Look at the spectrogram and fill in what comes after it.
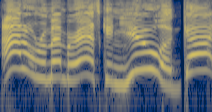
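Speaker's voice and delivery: very high-pitched film star voice. Quoting a movie line to show his pitch: Samuel Jackson voice. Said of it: "it's the same pitch you get when he's like".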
